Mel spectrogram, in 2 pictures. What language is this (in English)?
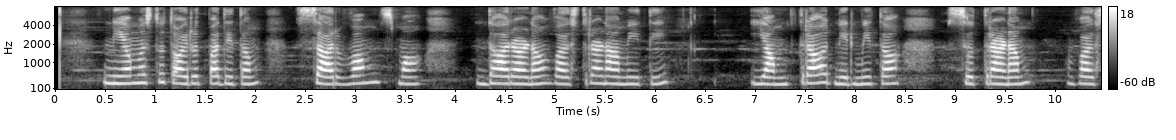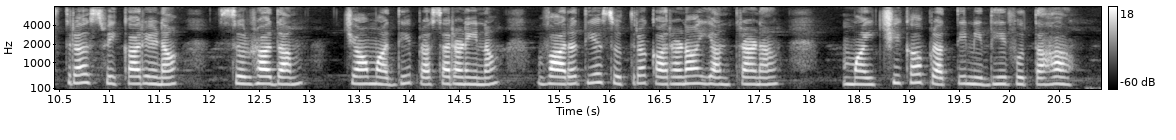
Sanskrit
